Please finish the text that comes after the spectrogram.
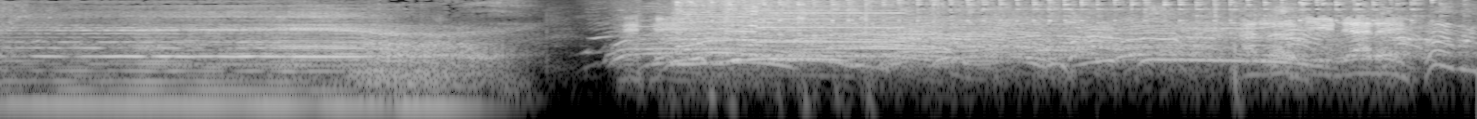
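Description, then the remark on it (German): A loud, deep, growling roar of an ogre from an animated film, made of a human voice mixed with added sound effects, holds for a couple of seconds, then cuts off into a burst of many people screaming and shouting. “Das ist der berüchtigte Schrei des Ogers in der Verfilmung von Shrek.”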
